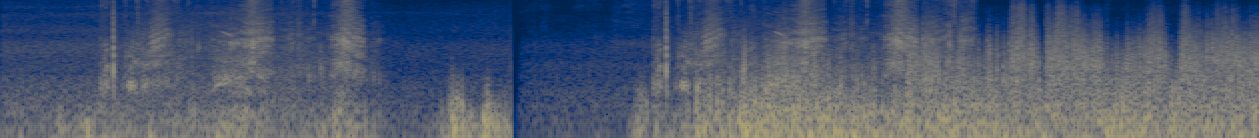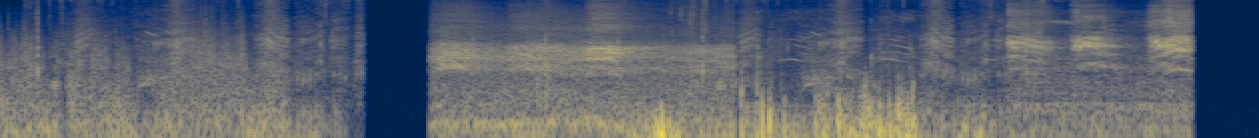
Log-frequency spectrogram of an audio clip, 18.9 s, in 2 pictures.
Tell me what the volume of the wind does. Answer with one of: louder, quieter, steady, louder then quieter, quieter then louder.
louder.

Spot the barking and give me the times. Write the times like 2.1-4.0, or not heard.
0.7-2.9, 4.8-7.3, 9.6-12.2, 14.8-17.3.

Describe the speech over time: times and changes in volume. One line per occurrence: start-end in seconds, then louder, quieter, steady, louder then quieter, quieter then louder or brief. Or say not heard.
not heard.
